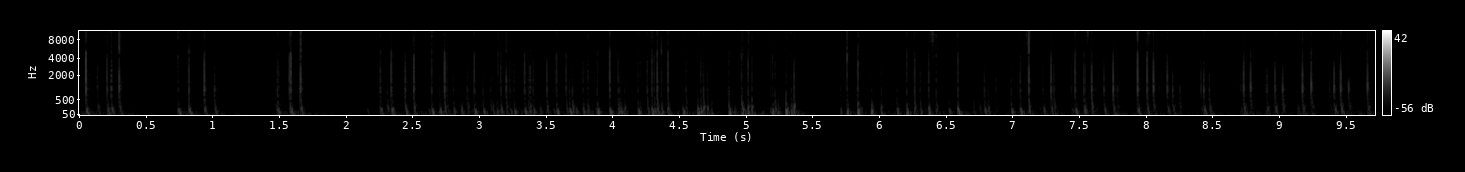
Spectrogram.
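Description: Long nails tap quickly on a flat, round, pink dotted silicone coaster that is thin and solid. A rapid run of soft, dull, low thuds with almost no brightness, each dying away almost at once, pauses briefly now and then before the tapping resumes.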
